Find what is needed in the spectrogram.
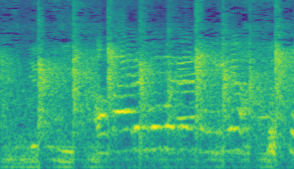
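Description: Hand clapping, a run of quick, uneven claps, with children's voices talking over it.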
